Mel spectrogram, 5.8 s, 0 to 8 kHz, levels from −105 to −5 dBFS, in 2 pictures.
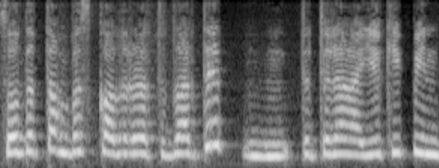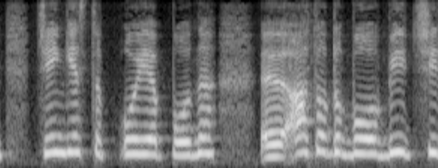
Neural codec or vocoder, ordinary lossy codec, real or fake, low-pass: codec, 16 kHz, 0.4 kbps, LongCat-Audio-Codec; none; fake; none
